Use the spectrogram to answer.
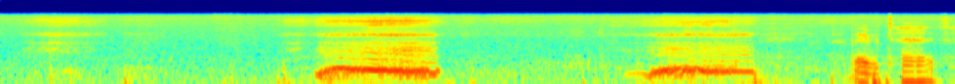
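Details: Adult woman (wife), tired, snoring in bed: loud, rough, vibrating snores about a second long and three seconds apart, then a brief snort, room noise behind; snoring.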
